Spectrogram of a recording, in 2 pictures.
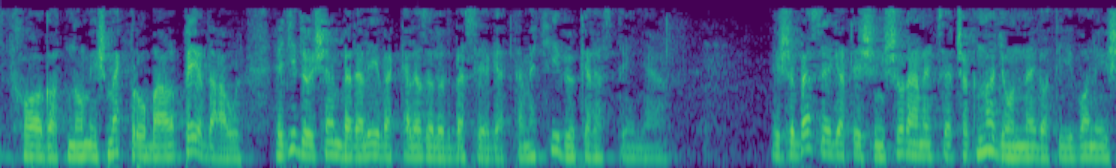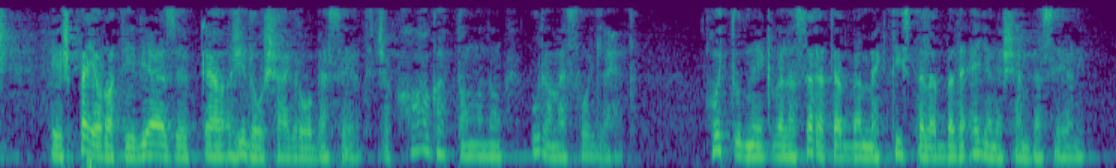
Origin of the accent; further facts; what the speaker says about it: Hungary; én a nem zsidó törzsek közül, mondhatni így a pogányok közül, magyar vagyok. És örülök, hogy az vagyok, szeretem.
